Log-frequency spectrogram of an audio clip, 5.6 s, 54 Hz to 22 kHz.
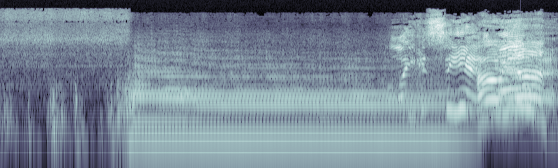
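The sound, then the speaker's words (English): A deep, steady foghorn siren blast, driven by engine-fed air pressure, starts abruptly after a second of murmuring and wind. It holds a loud low drone for several seconds before its pitch sweeps and wavers near the end. The siren was installed in 1906; its engines were installed in 1951. “Winding up the siren to go again, yeah.”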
